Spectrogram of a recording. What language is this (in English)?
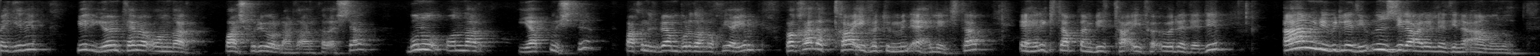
Turkish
